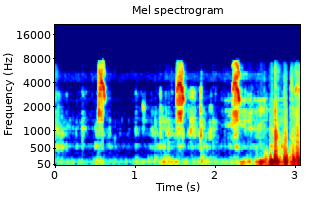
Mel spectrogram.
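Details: European roller at its nest on 29 June 2024: three short, harsh, rasping calls about a second apart, followed by a burst of low rustling and scraping.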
